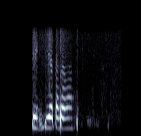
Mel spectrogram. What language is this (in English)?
Santali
